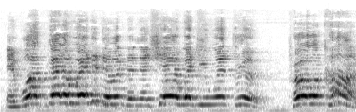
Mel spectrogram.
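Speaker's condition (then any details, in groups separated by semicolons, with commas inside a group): Cerebral palsy; since birth, brain damage at birth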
